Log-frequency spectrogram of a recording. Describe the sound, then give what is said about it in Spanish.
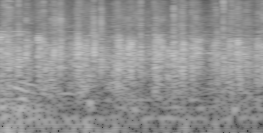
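Applause sound effect played from a computer during a rock oldies event, a dense, steady burst of many hands clapping that holds evenly for about two seconds with no voices over it. “Vamos a poner los aplausos. Ahí está, los aplausos cuando le dé la gana a la computadora.”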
